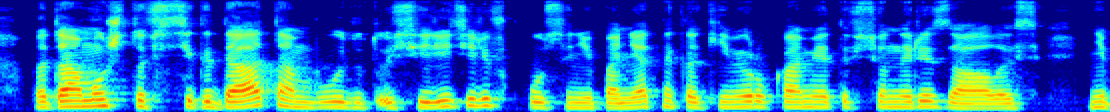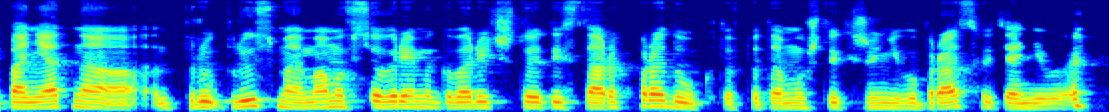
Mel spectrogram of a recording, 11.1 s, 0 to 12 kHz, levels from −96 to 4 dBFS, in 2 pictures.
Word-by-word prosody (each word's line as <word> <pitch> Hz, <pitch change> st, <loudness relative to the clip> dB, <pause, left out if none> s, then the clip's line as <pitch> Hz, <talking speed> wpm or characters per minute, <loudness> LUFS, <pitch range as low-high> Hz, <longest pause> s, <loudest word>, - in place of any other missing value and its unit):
потому 175 Hz, +4 st, +5 dB
что 190 Hz, -2 st, -2 dB
всегда 165 Hz, 0 st, +3 dB
там 165 Hz, -7 st, -1 dB
будут 150 Hz, -2 st, -4 dB
усилители 170 Hz, +7 st, 0 dB
вкуса, 155 Hz, -7 st, -8 dB
непонятно 150 Hz, +3 st, -2 dB
какими 160 Hz, +1 st, -4 dB
руками 165 Hz, -1 st, 0 dB
это 160 Hz, +1 st, -6 dB
всё 165 Hz, +2 st, -7 dB
нарезалось, 135 Hz, -5 st, -1 dB, 0.2 s
непонятно, 160 Hz, -3 st, +2 dB
а 140 Hz, -, -9 dB
плю 165 Hz, +1 st, +1 dB
плюс 185 Hz, +3 st, +2 dB
моя 160 Hz, -4 st, 0 dB
мама 160 Hz, +2 st, 0 dB
всё 170 Hz, +1 st, 0 dB
время 165 Hz, 0 st, +2 dB
говорит, 155 Hz, +1 st, 0 dB
что 160 Hz, 0 st, -2 dB
это 155 Hz, 0 st, 0 dB
из 150 Hz, -, -9 dB
старых 155 Hz, 0 st, +1 dB
продуктов, 160 Hz, -8 st, 0 dB
потому 145 Hz, 0 st, -3 dB
что 145 Hz, +1 st, -5 dB
их 145 Hz, -, -13 dB
же 145 Hz, -, -5 dB
не 145 Hz, -1 st, -3 dB
выбрасывать, 150 Hz, +3 st, 0 dB
они 140 Hz, 0 st, +1 dB
в 140 Hz, -, -3 dB
э 195 Hz, -, -1 dB
160 Hz, 195 wpm, -24 LUFS, 150-165 Hz, 0.2 s, потому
